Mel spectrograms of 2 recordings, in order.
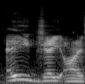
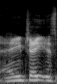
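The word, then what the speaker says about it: ají: how to pronounce it it's a j i so like Aji is how I pronounce it Aji Verdi v-e-r-d and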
